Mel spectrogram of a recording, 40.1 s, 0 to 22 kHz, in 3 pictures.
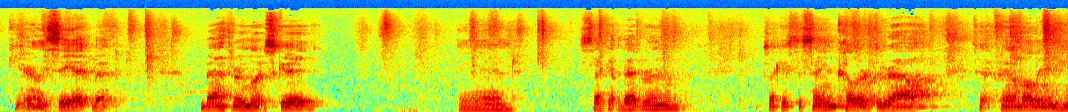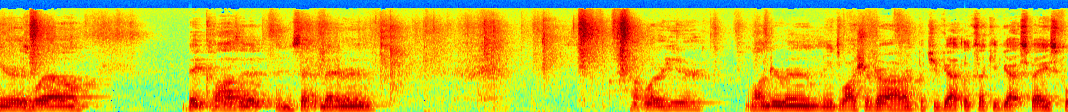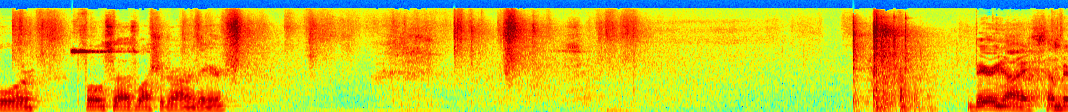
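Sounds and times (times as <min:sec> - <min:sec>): closet door sliding open: 0:37.4 - 0:38.5.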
